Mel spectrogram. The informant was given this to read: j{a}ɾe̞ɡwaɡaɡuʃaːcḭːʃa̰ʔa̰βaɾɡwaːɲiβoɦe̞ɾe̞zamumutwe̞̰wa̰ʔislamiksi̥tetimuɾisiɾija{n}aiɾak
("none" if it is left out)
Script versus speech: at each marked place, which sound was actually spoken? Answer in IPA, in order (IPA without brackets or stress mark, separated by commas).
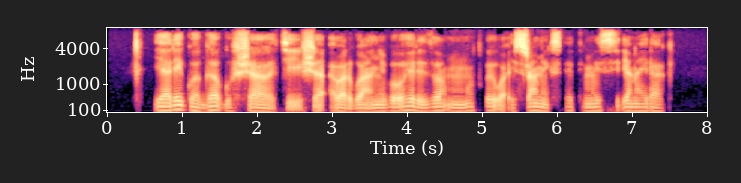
a, n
